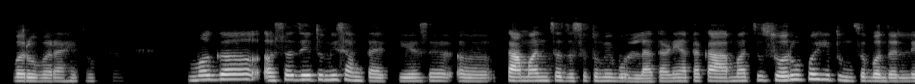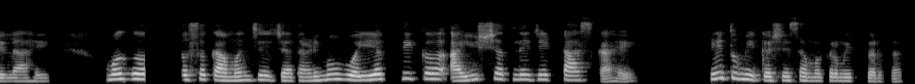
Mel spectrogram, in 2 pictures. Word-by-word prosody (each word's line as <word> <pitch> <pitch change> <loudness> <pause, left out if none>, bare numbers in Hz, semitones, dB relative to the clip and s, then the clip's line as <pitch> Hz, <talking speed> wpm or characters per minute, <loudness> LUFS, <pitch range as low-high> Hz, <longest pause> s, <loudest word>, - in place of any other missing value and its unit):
बरोबर 155 -2 +1
आहे 155 0 -6
तो, 155 0 -15 1.0
मग 215 +2 +2
अ, 235 0 +5
असं 185 +4 +2
जे 215 0 +7
तुम्ही 215 -1 +1
सांगताय 180 -7 -1
की 160 +1 -4
असं 170 +2 -3
अ, 165 - -2 0.4
कामांचं 175 +1 +4
जसं 165 +2 -6
तुम्ही 170 -1 -2
बोललात 145 -1 -2
आणि 150 +1 -2
आता 155 +1 -2
कामाचं 170 +3 +1
स्वरूपही 220 +4 +3
तुमचं 175 -3 -4
बदललेलं 155 -1 0
आहे. 150 0 -8 0.6
मग 245 +1 +4 0.4
तसं 220 +1 0
कामांच्या 190 +1 +1
याच्यात 180 -3 -2
आणि 175 +2 -1
मग 235 +1 0
वैयक्तिक 240 +6 +2
अ, 255 -1 +3 0.2
आयुष्यातले 230 +5 -1
जे 225 0 -1
टास्क 200 -2 -2
आहे. - - -6 0.8
हे 260 +3 +2
तुम्ही 240 -6 +1
कसे 180 0 0
समक्रमित 170 -2 -4
करतात? 145 -2 -7
180 Hz, 130 wpm, -21 LUFS, 160-220 Hz, 1.0 s, जे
